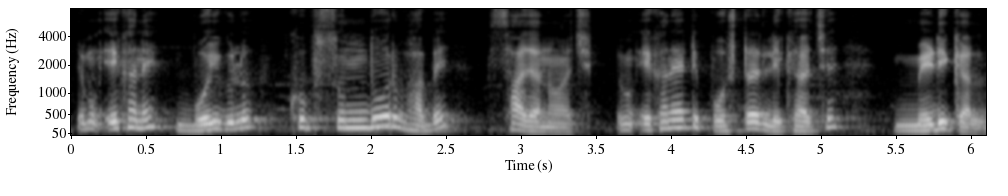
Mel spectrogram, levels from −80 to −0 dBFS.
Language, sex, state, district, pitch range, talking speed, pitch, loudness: Bengali, male, West Bengal, Malda, 125-190 Hz, 155 wpm, 165 Hz, -24 LUFS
